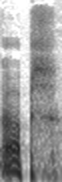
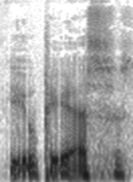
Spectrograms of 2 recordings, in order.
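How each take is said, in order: First: The letters are run together very fast. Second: Each letter is spoken separately at normal speed.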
